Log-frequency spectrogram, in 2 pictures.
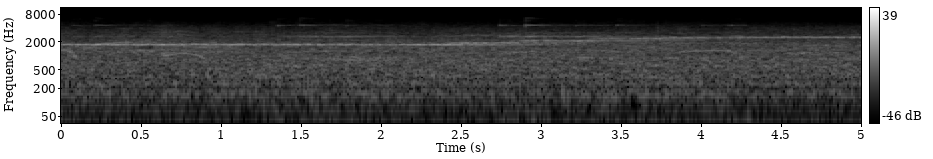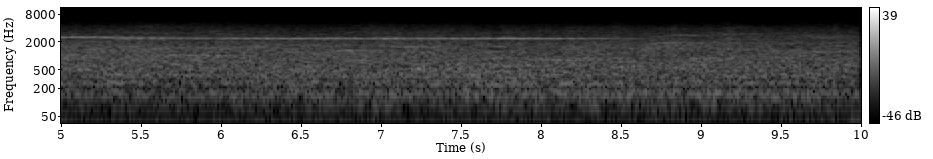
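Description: Recorded ambience opening a music track: a steady noisy rumble with high squealing tones that drift slowly in pitch, easing off a little near the end.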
